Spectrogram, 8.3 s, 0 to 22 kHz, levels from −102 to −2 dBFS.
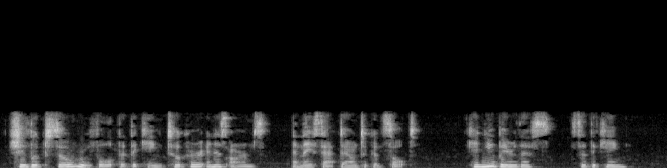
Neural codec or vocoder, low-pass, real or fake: none; 7.2 kHz; real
